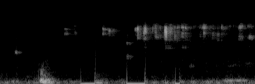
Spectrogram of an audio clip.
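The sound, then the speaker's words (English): Dice are rolled in a game, rattling and clattering in a brief roll, a quick run of sharp, bright clicks and knocks that settles after a couple of seconds, with no voices. “Well, then you will love to hear that I just aced on two dice.”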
